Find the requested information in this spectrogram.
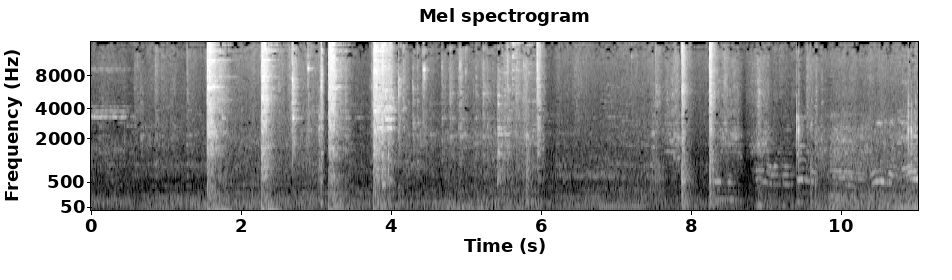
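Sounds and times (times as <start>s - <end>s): tool striking metal: 0.8s - 6.1s.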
